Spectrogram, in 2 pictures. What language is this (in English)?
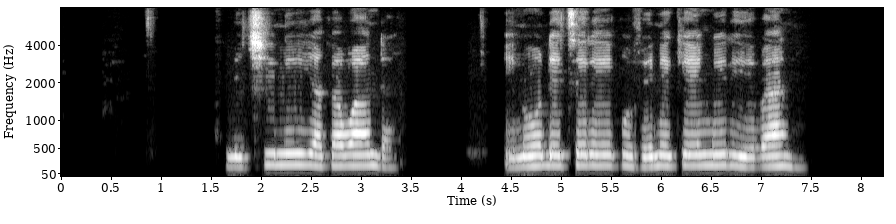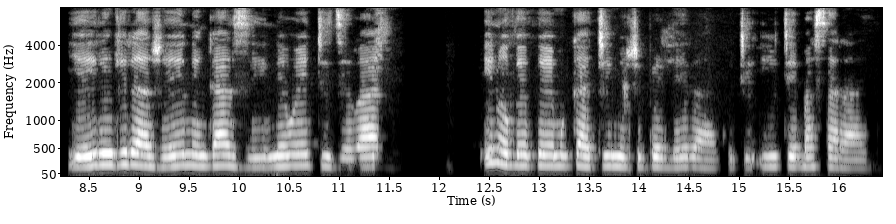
Ndau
